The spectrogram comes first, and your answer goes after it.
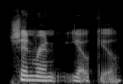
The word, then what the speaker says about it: Shinrin-yoku: Shinrin-yoku. Correcto. I don't know how to pronounce this.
